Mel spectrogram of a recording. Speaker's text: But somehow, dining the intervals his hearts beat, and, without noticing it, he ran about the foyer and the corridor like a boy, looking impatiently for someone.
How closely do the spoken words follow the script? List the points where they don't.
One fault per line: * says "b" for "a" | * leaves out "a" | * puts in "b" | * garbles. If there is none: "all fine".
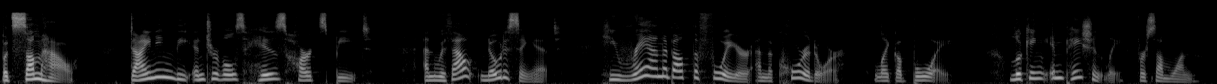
all fine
